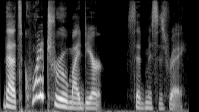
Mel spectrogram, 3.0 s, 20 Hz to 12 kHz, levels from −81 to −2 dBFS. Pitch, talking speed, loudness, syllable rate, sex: 175 Hz, 160 wpm, -18 LUFS, 3.8 syllables/s, female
